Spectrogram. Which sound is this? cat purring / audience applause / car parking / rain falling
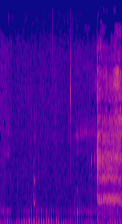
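cat purring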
